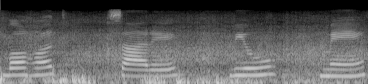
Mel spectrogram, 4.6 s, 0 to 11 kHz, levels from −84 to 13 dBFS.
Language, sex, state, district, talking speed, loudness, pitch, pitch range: Hindi, female, Chandigarh, Chandigarh, 50 wpm, -15 LUFS, 250 Hz, 230-255 Hz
